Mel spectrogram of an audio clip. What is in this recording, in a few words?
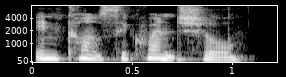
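"inconsequential", British English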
